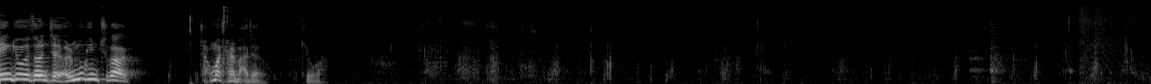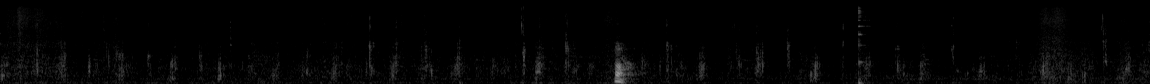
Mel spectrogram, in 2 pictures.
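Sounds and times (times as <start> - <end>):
soft crunchy chewing: 2.8 - 23.0.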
